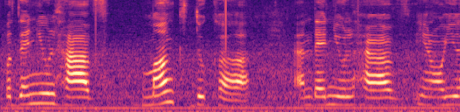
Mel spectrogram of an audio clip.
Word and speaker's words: dukkha: And we say dukh, but in it's dukkha, for all the Americans and anybody who doesn't speak Hindi, because it's spelled like D-U-K-H-A, because I guess you can't pronounce it as just D-U-K-H, otherwise people will say duck.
